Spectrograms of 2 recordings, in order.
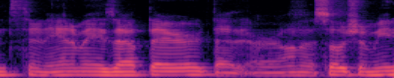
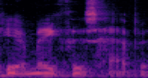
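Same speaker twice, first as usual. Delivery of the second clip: whispered; 7 semitones lower, 13 dB quieter than usual. Pretend. Quoted aside.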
